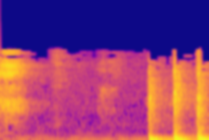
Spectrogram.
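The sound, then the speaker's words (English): Three firm, evenly spaced knocks on a door by a man, loud, following a brief stretch of quiet room noise. “Who's that guy at the door?”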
